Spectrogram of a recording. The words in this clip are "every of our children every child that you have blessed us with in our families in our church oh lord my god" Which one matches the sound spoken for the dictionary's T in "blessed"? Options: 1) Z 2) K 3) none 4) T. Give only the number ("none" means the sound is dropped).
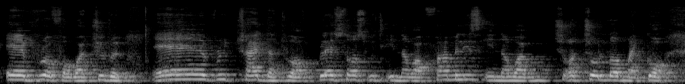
4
